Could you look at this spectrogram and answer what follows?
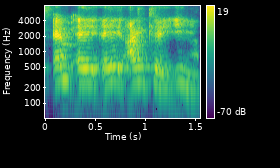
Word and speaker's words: Maaike: It's MAAIKE. Oh, because sorry, you're maike. It's got that Yeah. little like But waver. Sorry. Yeah. my last vowel is silent. It's like schwa.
